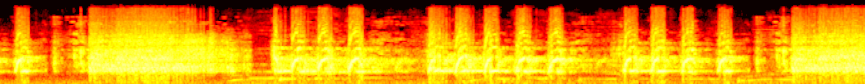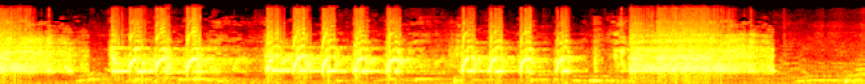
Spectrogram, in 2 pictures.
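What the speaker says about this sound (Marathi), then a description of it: "अशा प्रकारचे आवाज आपल्याला ऐकू येतील। कुत्र्याच्या आहेत" A solar-powered animal-repeller speaker blares recorded dog barking in loud, repeating bursts. Rapid barks alternate with longer, harsher bark-like sounds in a steady electronic loop.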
